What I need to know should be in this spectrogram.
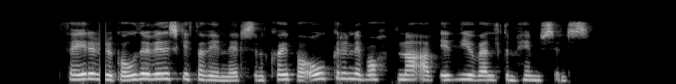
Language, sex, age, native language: Icelandic, female, 30-39, Icelandic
